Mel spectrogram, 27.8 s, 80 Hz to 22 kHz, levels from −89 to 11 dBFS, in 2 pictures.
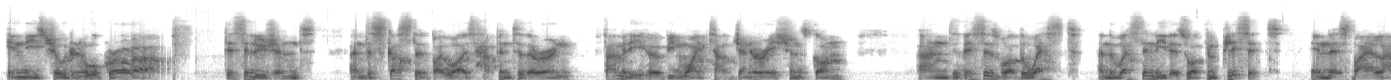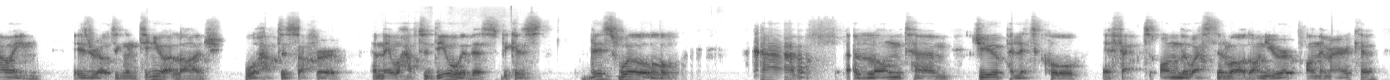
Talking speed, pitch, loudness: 165 wpm, 115 Hz, -23 LUFS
